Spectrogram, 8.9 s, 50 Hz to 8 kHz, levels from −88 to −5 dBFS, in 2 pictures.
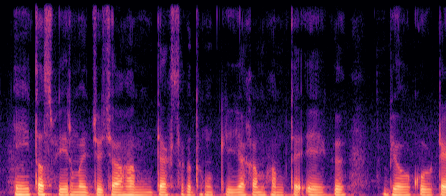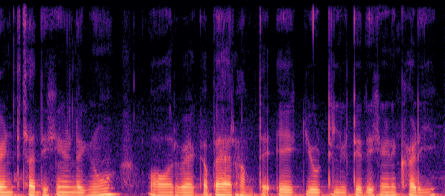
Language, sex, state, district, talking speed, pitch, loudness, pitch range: Hindi, male, Uttarakhand, Tehri Garhwal, 195 wpm, 110 Hz, -21 LUFS, 110-115 Hz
